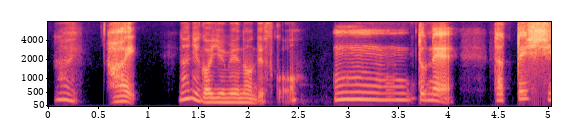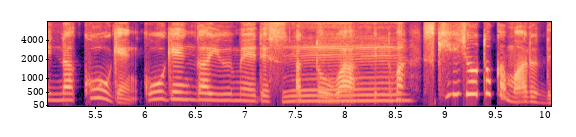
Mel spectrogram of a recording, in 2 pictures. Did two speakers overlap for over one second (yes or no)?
yes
